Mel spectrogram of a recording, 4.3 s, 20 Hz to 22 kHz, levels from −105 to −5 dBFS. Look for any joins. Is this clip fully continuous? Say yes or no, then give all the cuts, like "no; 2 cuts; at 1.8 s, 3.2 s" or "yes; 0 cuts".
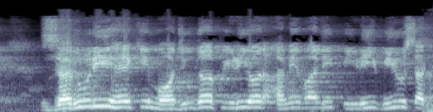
yes; 0 cuts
